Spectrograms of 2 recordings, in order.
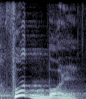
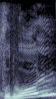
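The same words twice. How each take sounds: First: The stress is on the first syllable. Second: The stress is on the last syllable. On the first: This is how the speaker's own region says it. "Nosotros decimos fútbol, para nosotros es grave" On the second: This is how it is said in Mexico. "como un mexicano dice fútbol, ... porque es aguda"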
